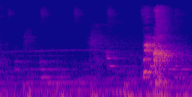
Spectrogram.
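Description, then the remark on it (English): A single sudden sneeze bursts out near the end, loud, rising sharply over a quiet, steady background hum before fading. “Bless you.”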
